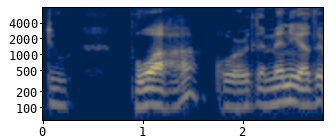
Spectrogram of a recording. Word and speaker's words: Du Bois: Du Bois, William Edward Burghardt Du Bois, never pronounced Du DuBois, or the many other pronunciations people give him.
